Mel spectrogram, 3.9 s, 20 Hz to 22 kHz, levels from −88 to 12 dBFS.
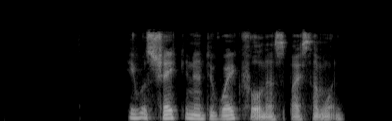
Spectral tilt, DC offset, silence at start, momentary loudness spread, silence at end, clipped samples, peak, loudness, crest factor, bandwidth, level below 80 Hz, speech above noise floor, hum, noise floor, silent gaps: -5 dB/octave; under 0.1%; 1.3 s; 9 LU; 0.5 s; under 0.1%; -10 dBFS; -30 LUFS; 22 dB; 8 kHz; -62 dBFS; over 61 dB; none; under -90 dBFS; none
